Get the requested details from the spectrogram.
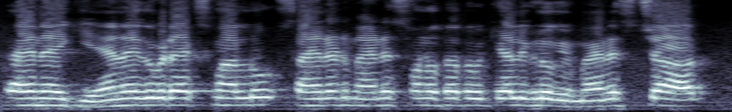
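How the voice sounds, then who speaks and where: A man's voice: high voice, flat delivery, fast talker, rough recording. A male teacher solves exam questions aloud in a lecture, keeps calling his students "beta", and asks questions and repeats the answers.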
